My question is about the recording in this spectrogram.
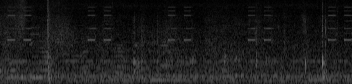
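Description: Electronic beeping: short high beeps, mostly in pairs, repeating about once a second, with a couple of sharp clicks from handling on the table.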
